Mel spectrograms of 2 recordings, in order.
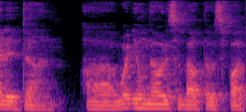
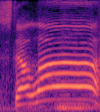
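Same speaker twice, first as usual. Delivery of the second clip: bigger, more intense delivery; 5 dB louder than usual. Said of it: "but I need more".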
